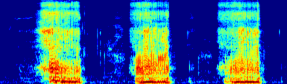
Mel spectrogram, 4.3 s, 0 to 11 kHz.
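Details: A dog makes three harsh, prolonged snorting inhalations that the owner first thought was reverse sneezing; episodes recurred about every 10 minutes for an hour and worsened, until kibble blocking a nostril was expelled.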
